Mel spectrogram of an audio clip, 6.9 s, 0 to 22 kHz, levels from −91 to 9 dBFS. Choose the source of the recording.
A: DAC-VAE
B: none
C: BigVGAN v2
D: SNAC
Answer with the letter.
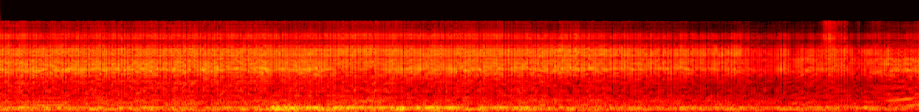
C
